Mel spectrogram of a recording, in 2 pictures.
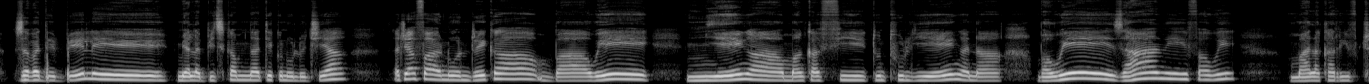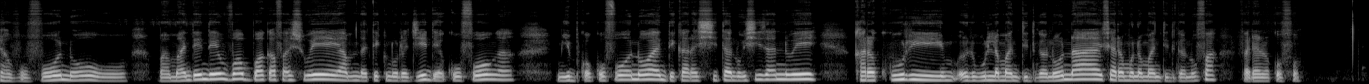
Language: Southern Betsimisaraka Malagasy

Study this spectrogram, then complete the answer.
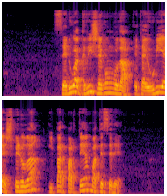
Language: Basque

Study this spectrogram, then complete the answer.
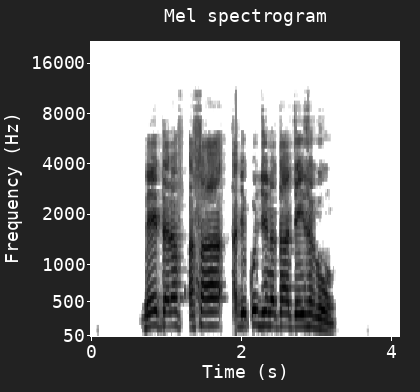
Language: Sindhi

